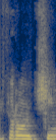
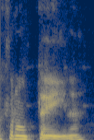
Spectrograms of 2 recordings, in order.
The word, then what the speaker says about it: Frontin: Paulo Paulo de Frontin se escreve Frontin mas a pronúncia Frontier Paulo de Frontin 568568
